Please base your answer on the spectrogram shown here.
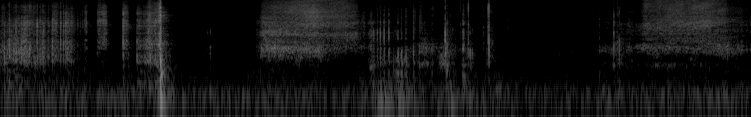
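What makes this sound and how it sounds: An open paper photo book has its pages turned, then pressed and rubbed by fingertips with long nails. Bursts of sharp, bright paper ticks and crinkles alternate with longer, steady, hissy rubbing swells, separated by near-silent pauses. The sound is mostly high and crisp, with almost no low end.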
